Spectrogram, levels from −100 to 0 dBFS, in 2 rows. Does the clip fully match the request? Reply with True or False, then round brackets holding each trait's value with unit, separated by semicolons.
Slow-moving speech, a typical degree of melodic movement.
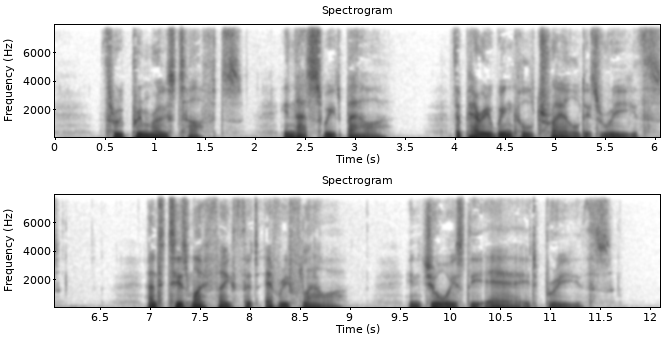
True (120 wpm; 3.0 semitones)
